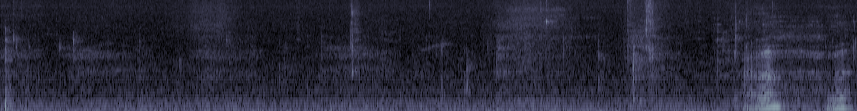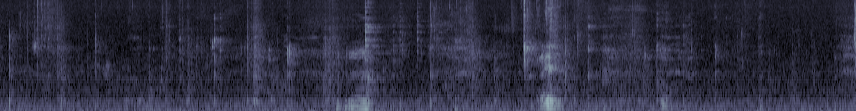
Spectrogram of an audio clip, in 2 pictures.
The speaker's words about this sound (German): Ich muss jetzt auf die Gefahr hin, mir den Gaumen komplett zu verbrennen. Einfach weiter essen.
